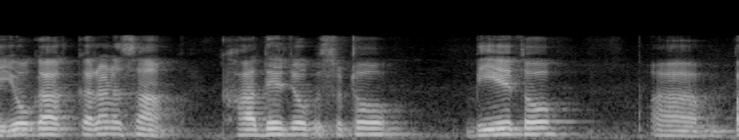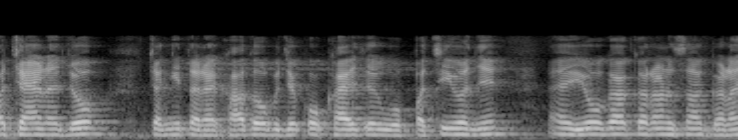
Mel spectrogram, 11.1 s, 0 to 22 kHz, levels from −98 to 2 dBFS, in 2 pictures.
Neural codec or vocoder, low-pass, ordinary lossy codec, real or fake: none; none; none; real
